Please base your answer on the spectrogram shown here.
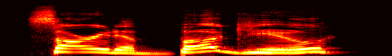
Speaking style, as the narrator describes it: Owl howled with a laugh

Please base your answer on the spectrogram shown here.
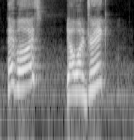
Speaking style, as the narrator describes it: a bartender yells out to them

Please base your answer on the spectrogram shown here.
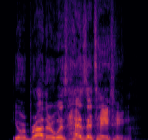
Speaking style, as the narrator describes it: yelled over the clashing steel

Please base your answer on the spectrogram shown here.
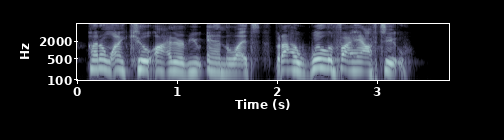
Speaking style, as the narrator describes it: the man snapped

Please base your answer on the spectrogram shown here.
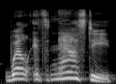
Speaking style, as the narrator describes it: the young man exclaimed

